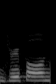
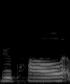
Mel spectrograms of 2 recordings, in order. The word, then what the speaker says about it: Drupal: It's Drupal, not Drupal, like RuPaul, the drag race.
